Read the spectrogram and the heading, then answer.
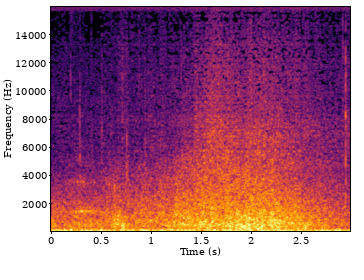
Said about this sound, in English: And the ocean just a little further down the beach.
